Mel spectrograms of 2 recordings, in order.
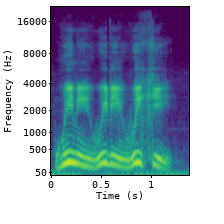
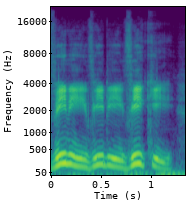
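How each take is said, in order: First: Each word starts with a W sound. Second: Each word starts with a V sound. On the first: "and it's actually" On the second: "which is Vini, Vidi, Vici"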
